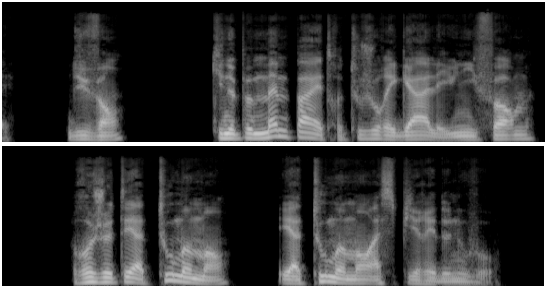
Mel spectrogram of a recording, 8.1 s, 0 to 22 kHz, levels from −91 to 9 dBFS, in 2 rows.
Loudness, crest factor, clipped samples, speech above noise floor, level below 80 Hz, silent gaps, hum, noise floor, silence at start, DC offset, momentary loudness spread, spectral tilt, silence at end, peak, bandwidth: -22 LUFS; 18 dB; under 0.1%; over 68 dB; -54 dBFS; none; none; under -90 dBFS; 0 s; under 0.1%; 12 LU; -6.5 dB/octave; 0.45 s; -4 dBFS; 16 kHz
